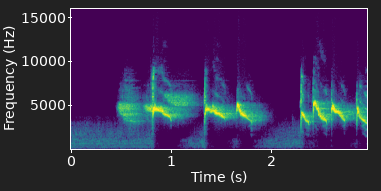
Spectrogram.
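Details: Oriental white-eye kept as a hobby songbird, fed on a diet adjusted for wet rainy weather, singing high thin twittering phrases of quick falling slurred notes in short bursts separated by pauses, over a faint low hum.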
